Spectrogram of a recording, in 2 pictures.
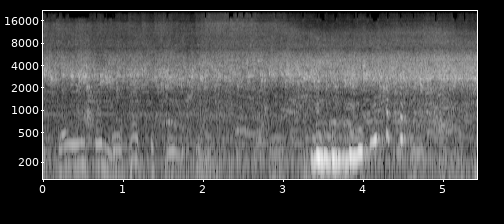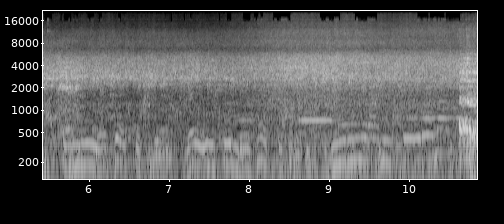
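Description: Potatoes frying in oil in a home kitchen pan give a steady broad sizzling hiss that runs throughout, with people talking over it nearby.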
